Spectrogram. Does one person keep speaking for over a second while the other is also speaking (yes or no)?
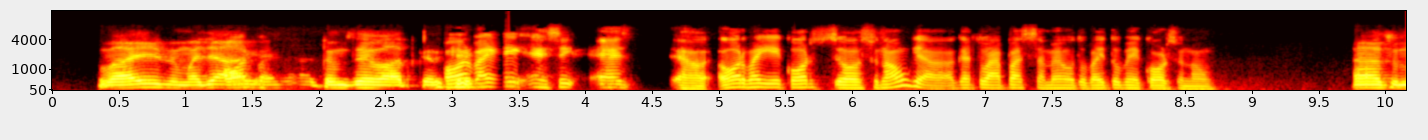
no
